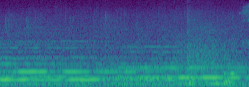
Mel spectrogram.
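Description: Steady rain falling, under soft background music holding long sustained notes.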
